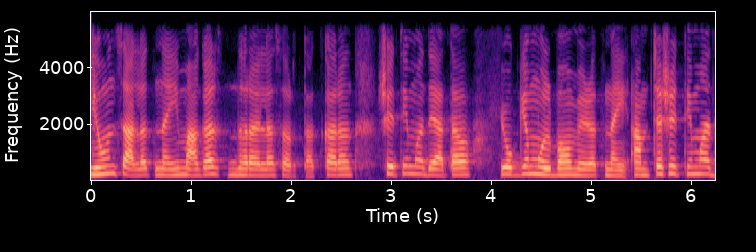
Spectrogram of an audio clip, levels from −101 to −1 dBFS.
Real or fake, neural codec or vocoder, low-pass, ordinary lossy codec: real; none; 5.4 kHz; none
